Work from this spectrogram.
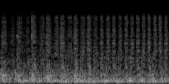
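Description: A twin tub washing machine's spin motor runs with a dense, steady whirring rumble and rapid rhythmic pulsing, close and continuous throughout.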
